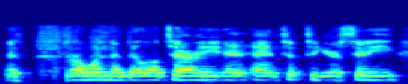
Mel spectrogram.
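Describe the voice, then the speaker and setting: A man's voice: a little high, completely flat delivery, quick pace, highs cut off. A man co-hosting a casual podcast chat, talking bluntly and animatedly in slangy speech. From United States. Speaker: podcast co-host.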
